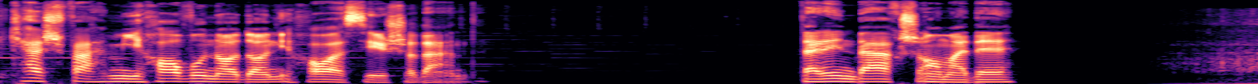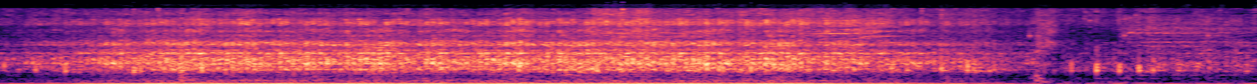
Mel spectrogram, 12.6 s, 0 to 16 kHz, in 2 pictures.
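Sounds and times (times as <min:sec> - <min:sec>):
speech: 0:00.1 - 0:02.5, 0:04.0 - 0:05.2
heavy truck engine roaring over rocky mountain road: 0:05.8 - 0:12.5
clunk: 0:10.4 - 0:12.5.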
